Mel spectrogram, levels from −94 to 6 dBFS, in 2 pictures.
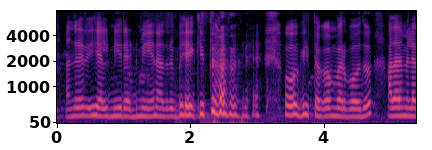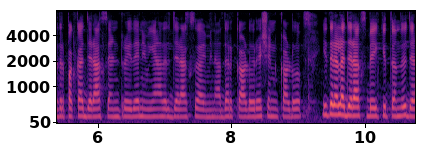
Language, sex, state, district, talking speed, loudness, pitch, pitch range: Kannada, female, Karnataka, Dakshina Kannada, 175 wpm, -36 LUFS, 215 Hz, 205-230 Hz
